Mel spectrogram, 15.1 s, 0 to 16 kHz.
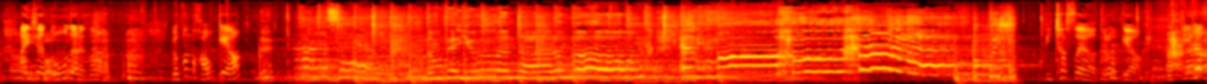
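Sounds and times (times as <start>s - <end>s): young man singing pop: 3.2s - 12.8s
backing track: 3.3s - 13.2s.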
